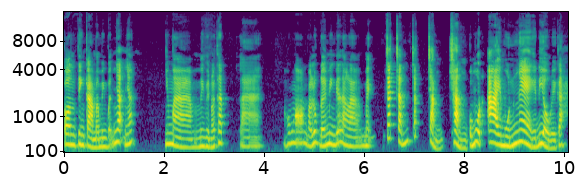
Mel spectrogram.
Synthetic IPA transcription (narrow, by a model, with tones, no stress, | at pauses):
kɔ˨˩nt̪ï˨˧˩ŋkaː˧˩mlaː˨˩mï˨˩ŋ̟və̰˧˥nɲə̰˧˨nɲaː˨˦ | ɲɨ˧ŋmaː˨˩mï˨˩ŋ̟fa˧˩nɔ˨˦jt̪ʰə˨˩t̚ | laː˨˩ | hə˧wŋ͡mŋɔ̰˧nvaː˨˩lʊ˦˥k͡p̚ɗə˨˦jmï˨˩ŋ̟ɓi˦˥ət̚za˨˩ŋlaː˨˩mɛ̰˧˨ | t͡ɕa˦˥k̚t͡ɕa˨˦nt͡ɕa˦˥k̚t͡ɕa˧˩ŋt͡ɕa˧˩ŋkɔ˨˦mo˨˩t̚ʔaː˧jmu˨˦ənŋɛ˧kaː˨˦jɗi˨˩əwɗə˨˦jkaː˧˩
